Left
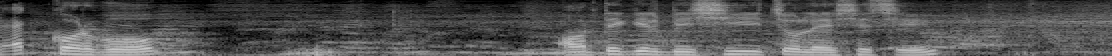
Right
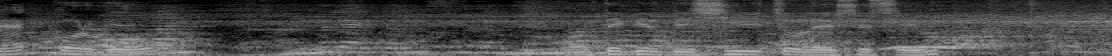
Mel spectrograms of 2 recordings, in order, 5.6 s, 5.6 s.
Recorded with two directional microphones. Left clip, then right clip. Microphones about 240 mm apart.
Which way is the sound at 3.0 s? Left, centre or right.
Left.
